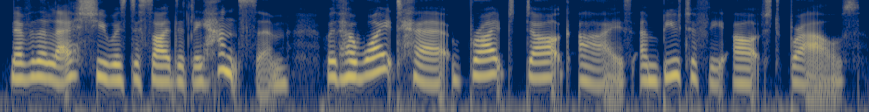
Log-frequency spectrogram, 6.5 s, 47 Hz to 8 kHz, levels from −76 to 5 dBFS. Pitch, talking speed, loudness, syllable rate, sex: 215 Hz, 145 wpm, -18 LUFS, 5.1 syllables/s, female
